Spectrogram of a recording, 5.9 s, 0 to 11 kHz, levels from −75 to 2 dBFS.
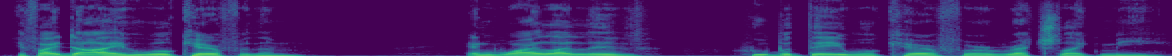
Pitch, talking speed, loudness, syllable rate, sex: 125 Hz, 225 wpm, -17 LUFS, 5.1 syllables/s, male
